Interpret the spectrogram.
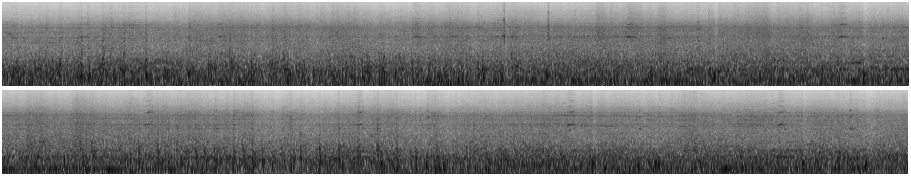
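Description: Freight train cars, mostly autoracks and covered hoppers, rolling steadily past at close range: a continuous rumble of steel wheels on rail with clickety-clack and a faint, steady high squeal.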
